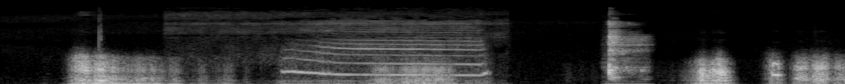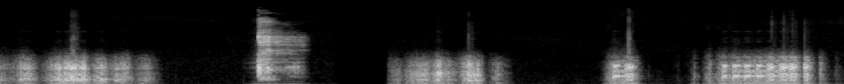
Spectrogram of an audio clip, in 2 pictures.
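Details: Genet calling in the wild: repeated harsh, grating growls, then a clear, tonal wail that drops and levels off. More clipped rasping bursts and sharp clicks follow, with quiet gaps between them.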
